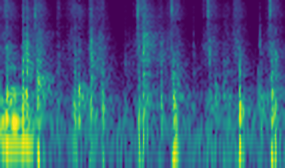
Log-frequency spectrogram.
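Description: A deck of tarot cards being shuffled by hand: a quick, irregular run of cards flicking and slapping against each other.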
